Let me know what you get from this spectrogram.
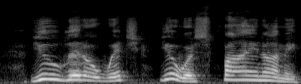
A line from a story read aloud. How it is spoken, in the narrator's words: Colleen shouted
